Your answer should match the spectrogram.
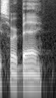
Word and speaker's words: sorbate: So like, I keep thinking you're saying sorbet. – Are you just saying sorbet and pronouncing the G? – Yeah, you're saying it weird. – No, it's a different word. It's with an A. Sorbate. B-A-T-E.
